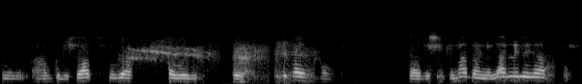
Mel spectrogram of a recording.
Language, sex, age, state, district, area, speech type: Hindi, male, 60+, Uttar Pradesh, Ayodhya, rural, conversation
